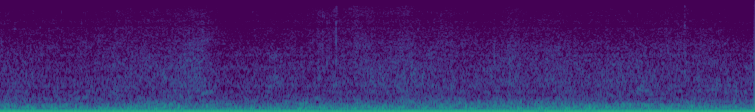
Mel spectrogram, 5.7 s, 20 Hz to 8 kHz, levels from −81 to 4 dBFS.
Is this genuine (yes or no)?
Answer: yes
